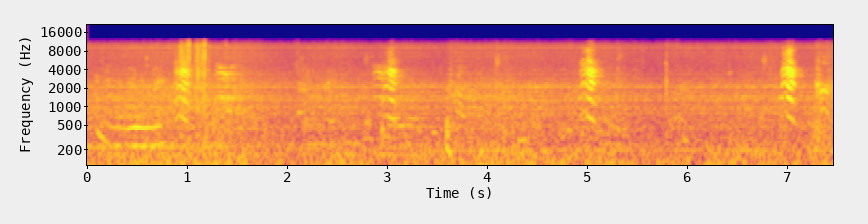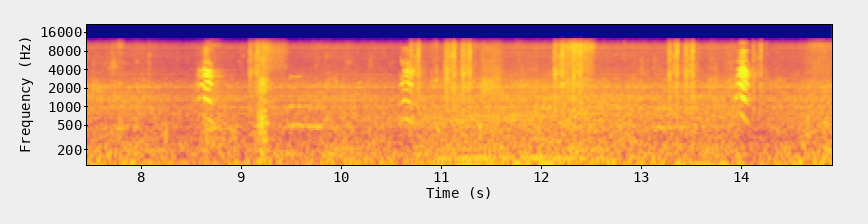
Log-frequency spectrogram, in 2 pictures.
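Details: At San Diego Zoo Safari Park on 12 January 2013, a cheetah gives high, squeaky-toy-like, bird-like chirps every second or two, calling to its sibling in the back enclosure.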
